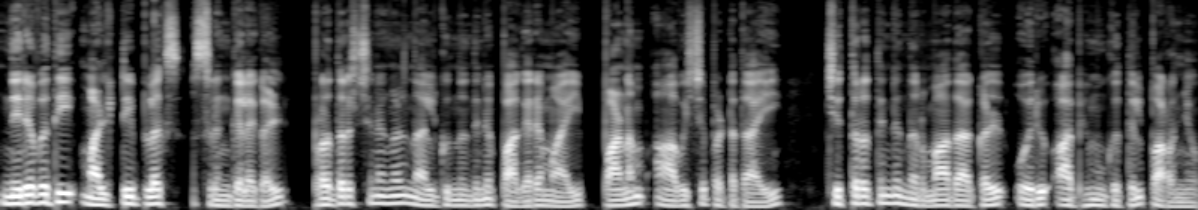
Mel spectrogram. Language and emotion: Malayalam, neutral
